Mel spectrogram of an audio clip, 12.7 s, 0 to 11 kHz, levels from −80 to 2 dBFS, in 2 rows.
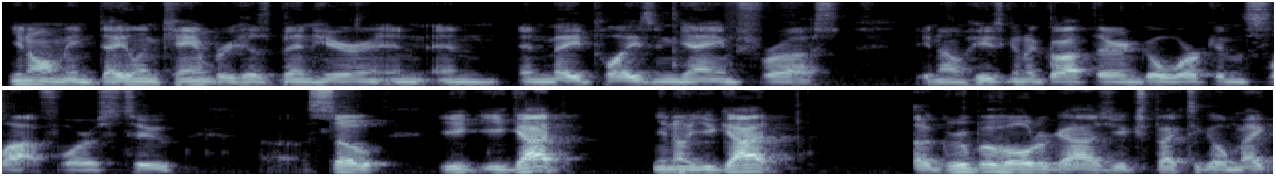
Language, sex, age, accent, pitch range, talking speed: English, male, 20-39, American, 85-95 Hz, 255 wpm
